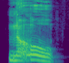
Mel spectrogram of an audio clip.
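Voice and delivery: loud, high cry of protest. A narrator's reading.

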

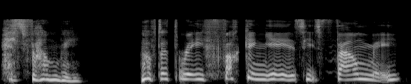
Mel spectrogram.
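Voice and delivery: high-pitched, tearful panic; distraught and close to breaking; sobbing distress. A narrator's reading. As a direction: act it out through sobs, voice climbing. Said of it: "I let out a sob".

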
